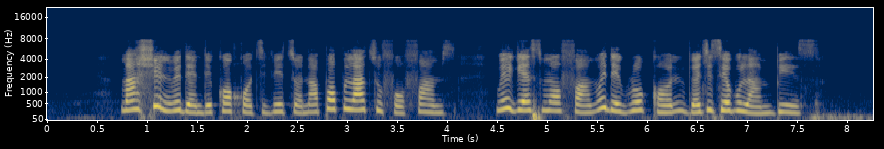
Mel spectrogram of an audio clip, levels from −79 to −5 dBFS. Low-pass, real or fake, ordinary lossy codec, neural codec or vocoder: none; fake; none; codec, 16 kHz, 4 kbps, FunCodec, trained on LibriTTS, 50 frames a second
